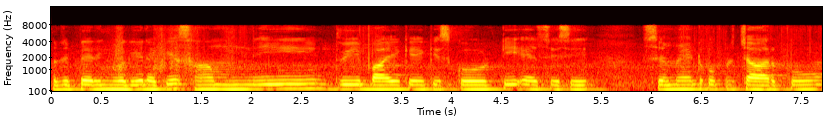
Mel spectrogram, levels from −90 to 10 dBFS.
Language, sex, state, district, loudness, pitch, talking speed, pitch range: Garhwali, male, Uttarakhand, Uttarkashi, -16 LUFS, 150 Hz, 100 wpm, 145-155 Hz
